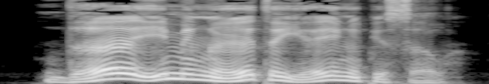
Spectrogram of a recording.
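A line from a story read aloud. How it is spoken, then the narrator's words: Calm. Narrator (Russian): спокойно кивнул полковник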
